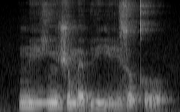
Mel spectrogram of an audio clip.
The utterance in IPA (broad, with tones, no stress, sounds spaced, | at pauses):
m iː˦ ɣ ĩ˦ ʃ ʊ˦ m ɛ˨ ɓ i˨ j iː˦ z ʊ˦ kʼ o˨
